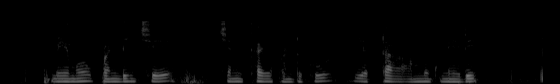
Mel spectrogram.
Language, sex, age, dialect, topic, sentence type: Telugu, male, 31-35, Southern, agriculture, question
